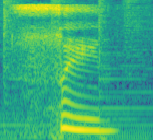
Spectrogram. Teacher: а один син і звук и чітко чуємо під наголосом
